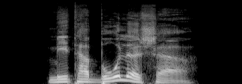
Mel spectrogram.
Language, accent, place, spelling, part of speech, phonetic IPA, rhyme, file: German, Germany, Berlin, metabolischer, adjective, [metaˈboːlɪʃɐ], -oːlɪʃɐ, De-metabolischer.ogg
- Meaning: inflection of metabolisch: 1. strong/mixed nominative masculine singular 2. strong genitive/dative feminine singular 3. strong genitive plural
